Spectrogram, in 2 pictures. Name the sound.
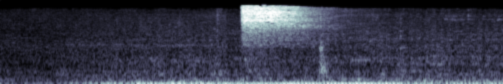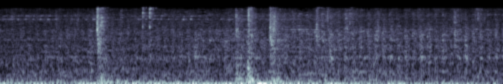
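bus arriving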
